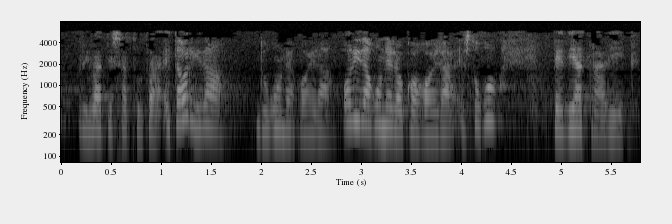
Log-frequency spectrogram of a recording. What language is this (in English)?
Basque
